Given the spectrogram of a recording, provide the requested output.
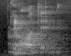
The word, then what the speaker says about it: Ogden: O-G-D-E-N. Is that Ogden? Ogden. – Pretty sure there's only one way you could really say that. It's Ogden.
